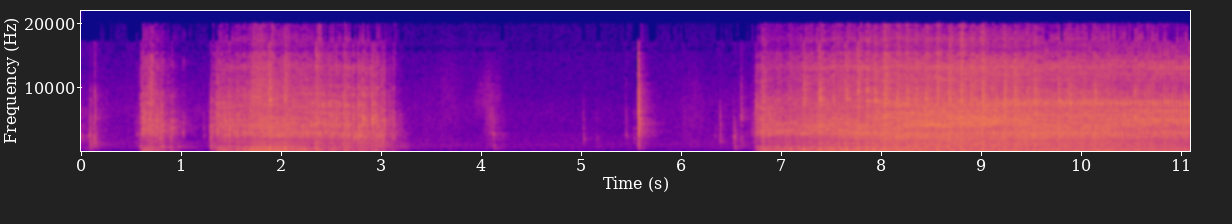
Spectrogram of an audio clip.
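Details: 1968 Yamaha YAS1C 125 two-stroke twin, air cleaners off and choked after carburetor cleaning, revs in bursts, dies off, then picks up with an uneven, stumbling beat; misfire on the right cylinder still present.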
